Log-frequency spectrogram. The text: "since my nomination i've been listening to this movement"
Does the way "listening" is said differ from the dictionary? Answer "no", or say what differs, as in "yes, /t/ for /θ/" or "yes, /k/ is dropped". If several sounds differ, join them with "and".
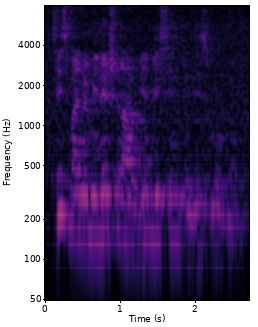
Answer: yes, /n/ is dropped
